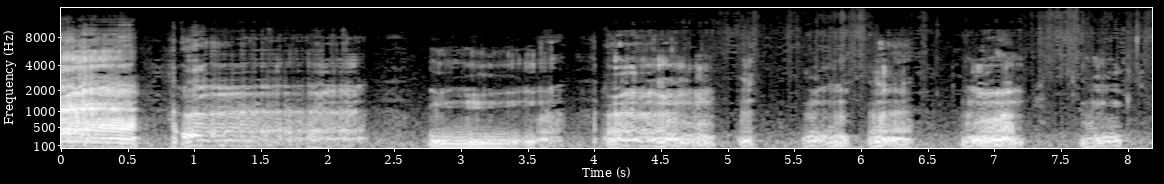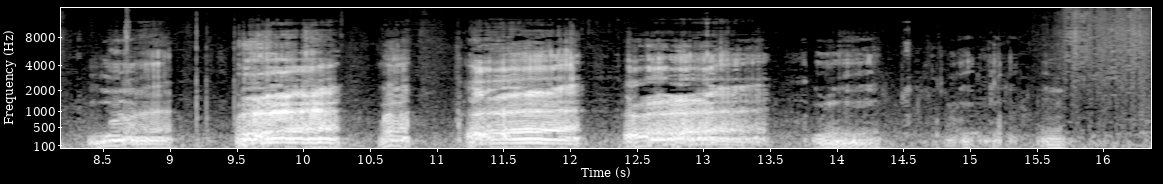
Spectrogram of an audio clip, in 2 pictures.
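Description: Domestic pig grunting over and over while lying in its straw nest. The grunts come about a second apart, some short and some drawn out.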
